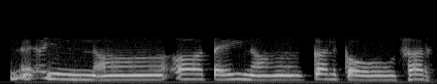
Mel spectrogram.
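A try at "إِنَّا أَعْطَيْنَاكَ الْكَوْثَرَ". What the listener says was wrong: इन्ना अअतै, आ हमजा आइन ज़बर, आइन को क्लियर करके पढ़ें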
